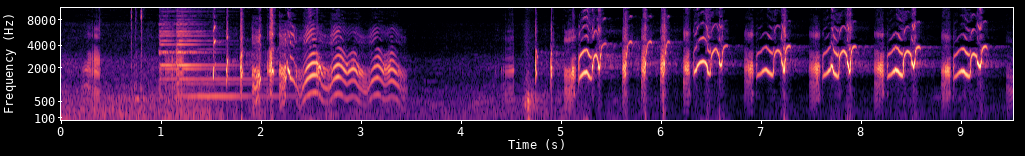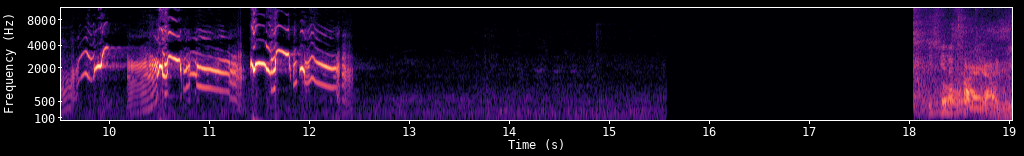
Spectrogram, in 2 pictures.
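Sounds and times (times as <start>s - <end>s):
parrot shrill chirps and squawks: 1.4s - 3.5s, 4.4s - 12.5s.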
